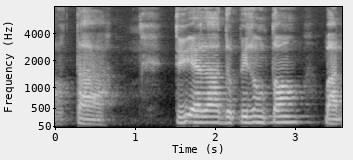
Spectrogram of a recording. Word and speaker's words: longtemps: Và chúng ta để ý ký tự em ở trong chữ longtemps phát âm là n, do bởi nó đứng trước ký tự p. Tu es là depuis longtemps.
